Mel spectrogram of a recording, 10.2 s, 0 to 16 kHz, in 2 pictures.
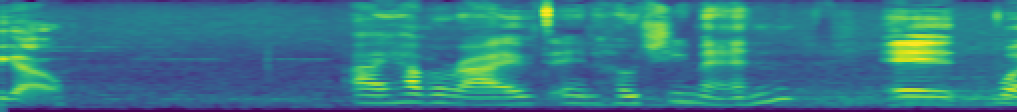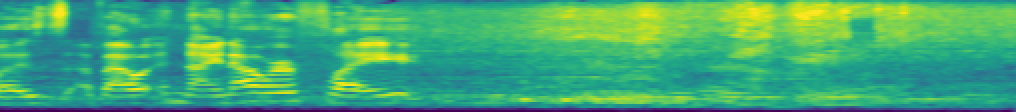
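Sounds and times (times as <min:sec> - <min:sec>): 
speech: 0:00.0 - 0:00.4, 0:01.8 - 0:07.4
motorbike engines revving in busy street traffic in Ho Chi Minh City Vietnam: 0:02.2 - 0:10.1.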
